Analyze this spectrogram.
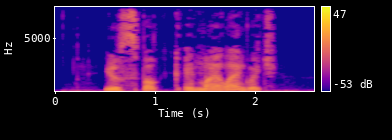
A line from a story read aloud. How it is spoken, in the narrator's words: controlling himself, he said calmly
